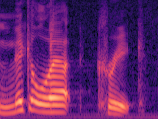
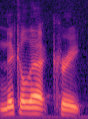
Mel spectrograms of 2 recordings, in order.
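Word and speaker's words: Nicollet Creek: It's called Nicolet Creek. That's how I pronounce it. Nicolet Creek. N-I-C-O-L-L-E-T. Nicolet Creek.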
